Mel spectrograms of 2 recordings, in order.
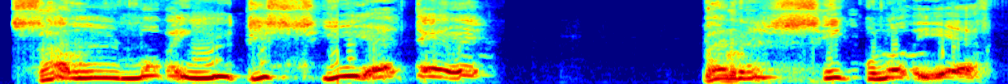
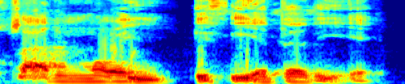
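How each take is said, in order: First: Much higher, very slow preacher voice, veintisiete rising; high drawn-out pulpit voice; imitating the preacher. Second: Said in the usual way. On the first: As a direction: announce the verse slowly like the village preacher. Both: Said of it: "así hablaba el hombre".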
